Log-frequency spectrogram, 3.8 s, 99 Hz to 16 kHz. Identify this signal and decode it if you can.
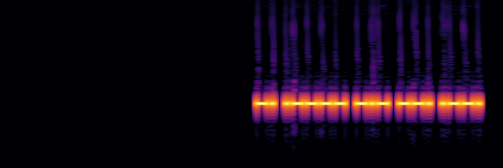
Morse code, heard as a keyed tone, about 46 wpm, 700 Hz. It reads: N1KGP
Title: USA Call Signs - 5 Characters - Repeated 3x - 45wpm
